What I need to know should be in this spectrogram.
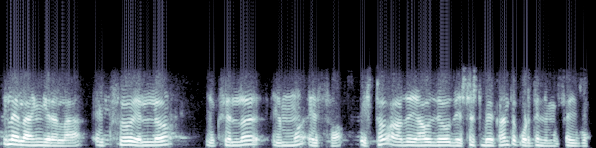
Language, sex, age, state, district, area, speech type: Kannada, male, 18-30, Karnataka, Koppal, rural, conversation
